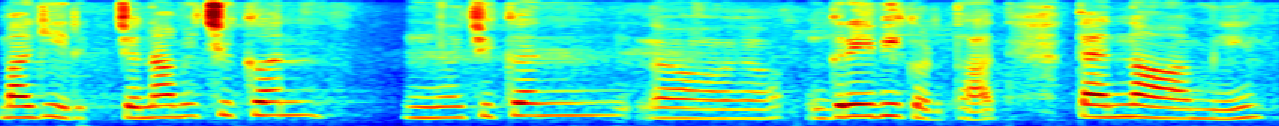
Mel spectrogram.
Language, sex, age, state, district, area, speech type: Goan Konkani, female, 18-30, Goa, Canacona, rural, spontaneous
